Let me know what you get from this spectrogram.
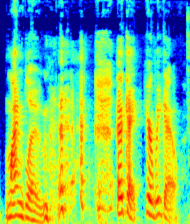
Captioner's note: laughing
